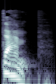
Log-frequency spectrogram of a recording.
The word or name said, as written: damp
